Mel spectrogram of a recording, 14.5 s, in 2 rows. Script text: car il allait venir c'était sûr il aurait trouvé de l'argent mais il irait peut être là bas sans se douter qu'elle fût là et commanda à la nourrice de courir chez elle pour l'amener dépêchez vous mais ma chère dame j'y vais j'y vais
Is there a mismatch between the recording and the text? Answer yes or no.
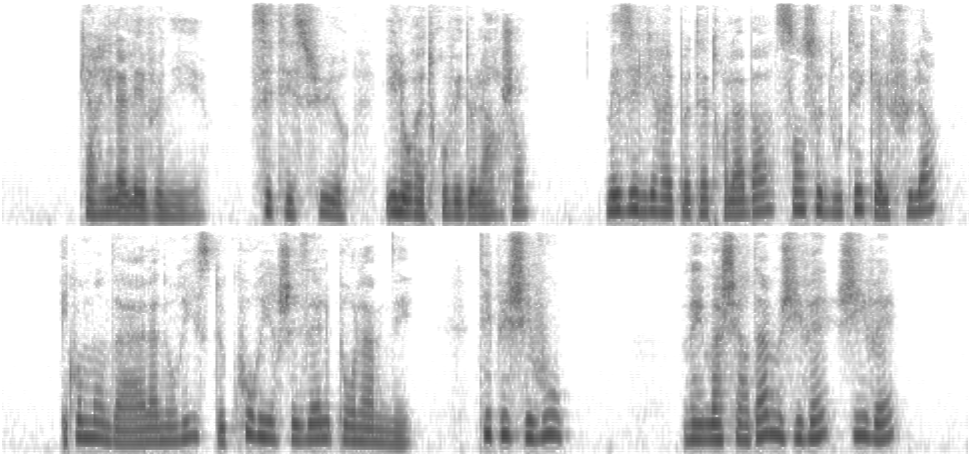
no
